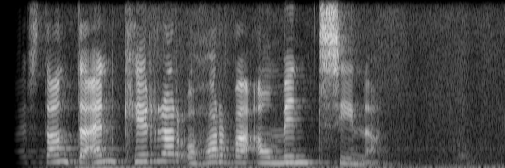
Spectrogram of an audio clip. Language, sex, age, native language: Icelandic, female, 30-39, Icelandic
